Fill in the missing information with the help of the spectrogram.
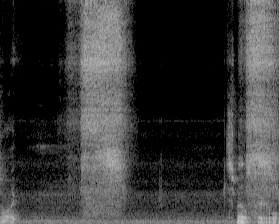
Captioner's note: spraying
